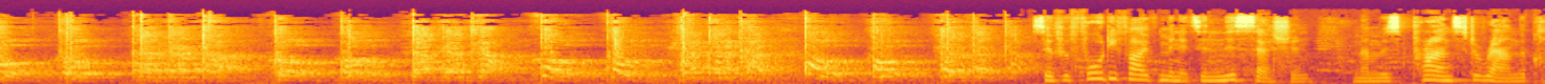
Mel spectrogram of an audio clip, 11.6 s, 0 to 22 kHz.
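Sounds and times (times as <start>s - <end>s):
group of voices chanting during a laughter exercise session: 0.0s - 8.2s
hand claps: 0.4s - 7.7s
speech: 7.8s - 11.5s.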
